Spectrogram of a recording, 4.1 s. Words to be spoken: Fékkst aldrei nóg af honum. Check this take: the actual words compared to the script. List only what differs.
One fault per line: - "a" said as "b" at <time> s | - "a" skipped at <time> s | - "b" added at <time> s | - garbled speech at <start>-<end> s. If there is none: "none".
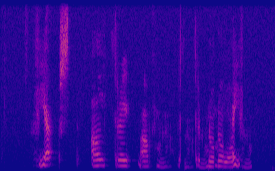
- "nóg" skipped at 1.9 s
- garbled speech at 2.7-3.8 s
